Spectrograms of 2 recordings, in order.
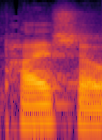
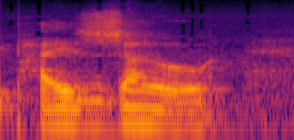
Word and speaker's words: Piso: we've always pronounced it paiso or piso however you're feeling in the moment but apparently you're supposed to pronounce it like a z it's supposed to be Piezo uh anyway um they're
